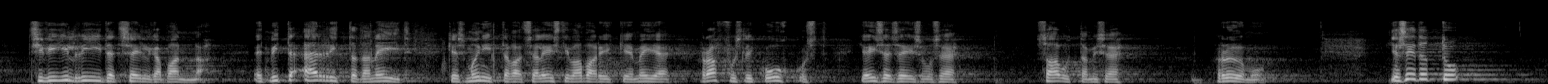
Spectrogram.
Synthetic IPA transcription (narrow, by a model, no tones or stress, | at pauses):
t̪siviːlriːd̪̥e̞t̪se̞lʲɡ̥ɑpɑnːɑ̰ | e̞t̪mit̪ːe̞ʔærːit̪ˑːɑd̪̥ɑne̞jd̪̥ke̞smɤnʲit̪ːˑɑvɑd̪̥seɑle̞ːsʲt̪ivɑbɑɾiːkːˑijɑme̞je̞rɑhfuslikːuuhkust̪jɑise̞se̞jsvuse̞ | sɑːvut̪ːˑɑmise̞ | rɤːmṵ | jɑse̞ːt̪ɤt̪ːu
